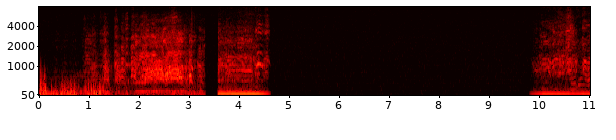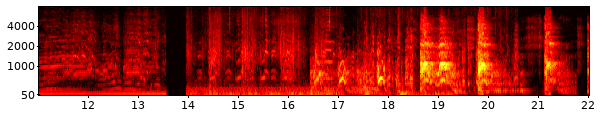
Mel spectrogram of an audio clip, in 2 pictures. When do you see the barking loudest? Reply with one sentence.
The loudest moment of the barking is at 19 seconds.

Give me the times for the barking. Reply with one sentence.
The barking can be heard from 16.4 to 17.9 s and from 18.6 to 21.9 s.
